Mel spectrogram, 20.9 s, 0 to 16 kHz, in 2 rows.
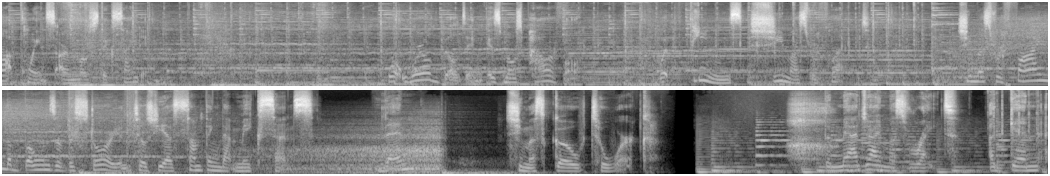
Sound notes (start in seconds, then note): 18.1 sighs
